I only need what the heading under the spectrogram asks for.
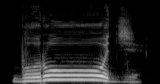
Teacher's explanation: पेश ब रा पेश वाव सुकून रू बरू जीम सुकून बुरूज यहां हर्फ जीम में कलकल होगा क्योंकि जीम हर्फ मु कलकल है और यहां यह साकिन है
